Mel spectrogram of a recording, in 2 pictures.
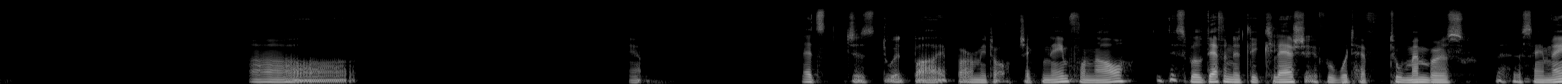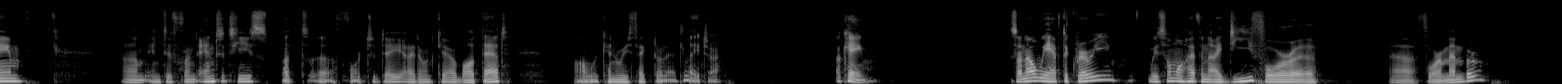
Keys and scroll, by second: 7.3 BackSpace, 7.7 super+space, 9.0 BackSpace, 10.9 super+space, 18.2 Down, 19.2 Down.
